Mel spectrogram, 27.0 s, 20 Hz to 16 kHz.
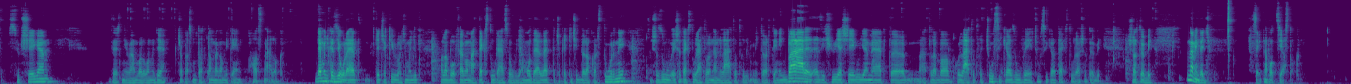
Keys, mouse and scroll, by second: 4.1 alt+middle click, 4.6-7.5 drag, 8.1 ctrl+z, 12.9 ctrl+z, 12.9 middle click, 12.9-13.5 alt+middle click, 14.1-15.0 alt+middle drag, 17.9 click, 19.1 alt+middle click, 19.6 click, 20.0 alt+middle click, 20.7-21.6 click, 21.8 alt+middle click, 22.6 ctrl+z, 23.0 click, 23.4 alt+middle click.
